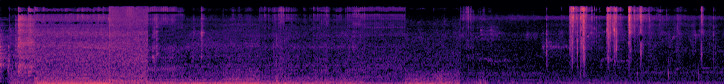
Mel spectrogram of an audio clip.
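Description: Minibus ride heard from inside the cabin: a deep, steady engine and road rumble that drops away about nine seconds in. After it a quieter background follows, with a few sharp clicks.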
